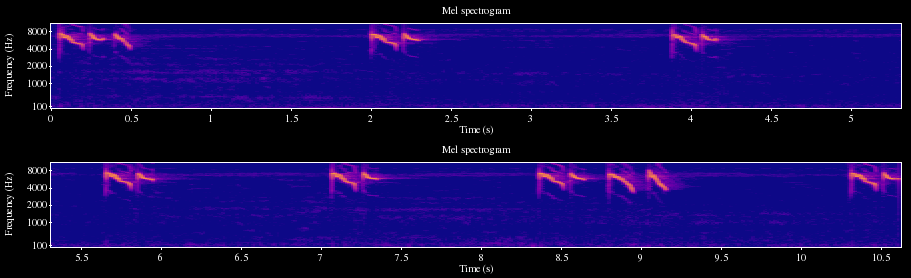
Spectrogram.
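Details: Dakun Oriental white-eye in ngalas style with a clear voice amid nature: a long run of high, thin double and triple chirps, each descending, repeated about every two seconds, briefly quickening near the end.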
